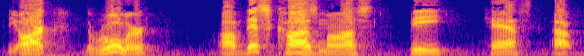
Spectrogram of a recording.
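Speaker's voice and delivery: loud, very slow declaimed verse; weighty, deliberate Bible reading; scripture reading. Acted. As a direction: hammer out the verse word by word. Reads scripture slowly and loudly.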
